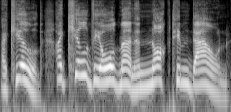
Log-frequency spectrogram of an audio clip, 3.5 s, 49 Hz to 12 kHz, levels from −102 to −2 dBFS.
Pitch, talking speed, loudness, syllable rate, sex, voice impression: 190 Hz, 190 wpm, -16 LUFS, 4.4 syllables/s, male, masculine, slightly old, powerful, slightly hard, clear, raspy, mature, friendly, wild, lively, strict, slightly sharp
